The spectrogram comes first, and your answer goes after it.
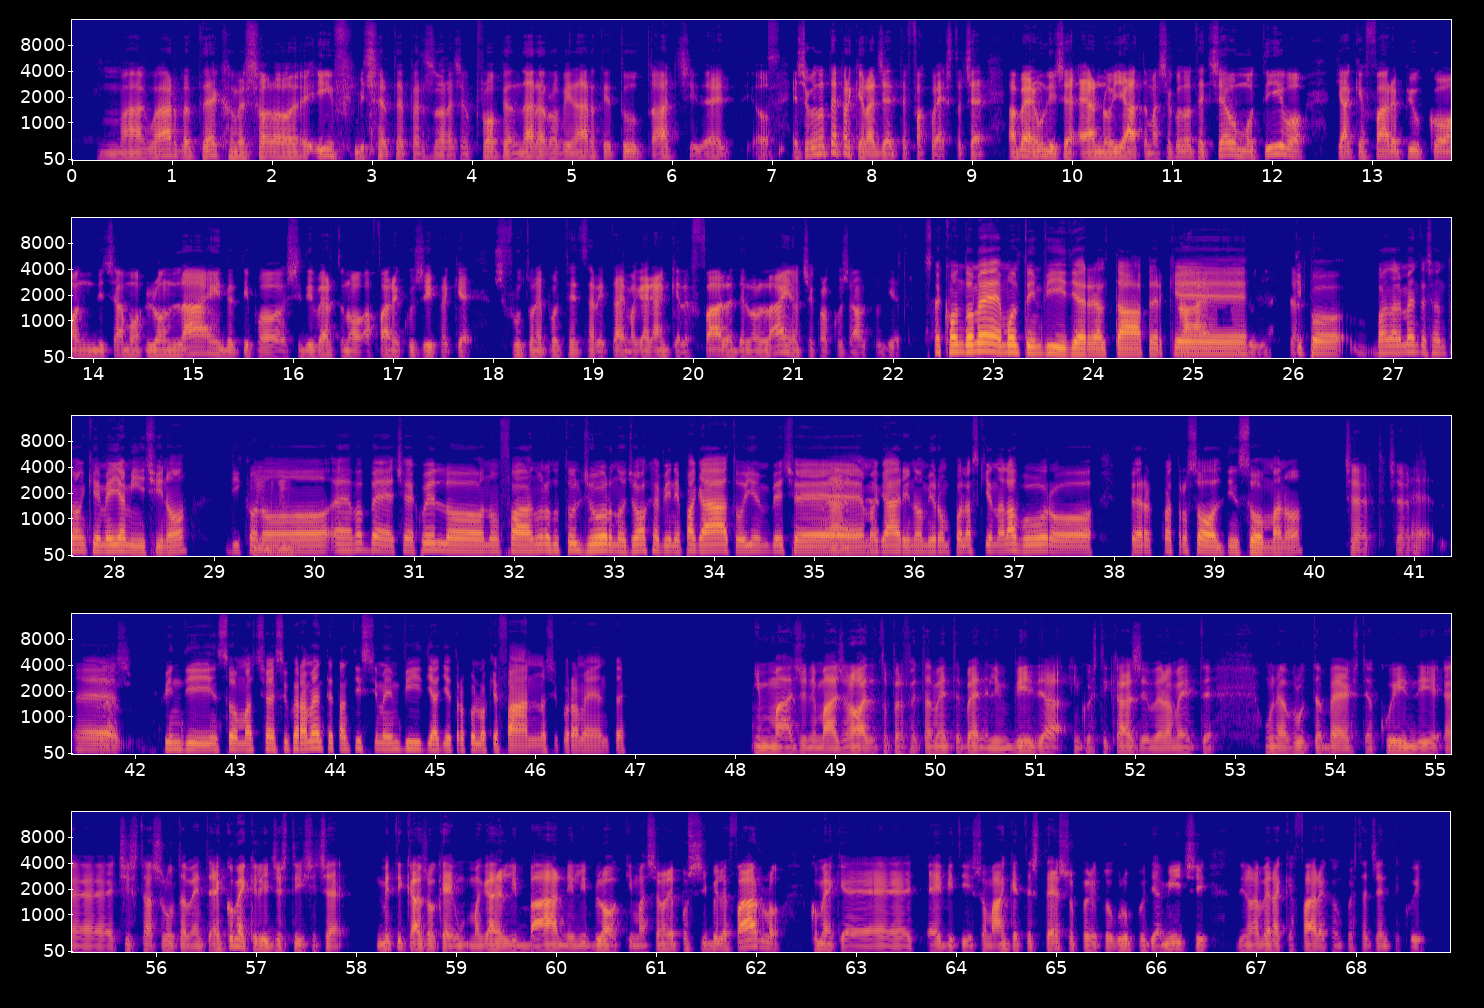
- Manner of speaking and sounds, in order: "cioè" said as "ceh"; "proprio" said as "propio"; "Cioè" said as "ceh"; unintelligible speech; "cioè" said as "ceh"; "Cioè" said as "ceh"; in English: "banni"
- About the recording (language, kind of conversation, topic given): Italian, podcast, Come costruire fiducia online, sui social o nelle chat?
